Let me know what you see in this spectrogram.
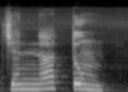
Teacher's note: تن نہیں پڑھنا بلکہ تم پڑھیں گے میم کی آواز کے ساتھ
